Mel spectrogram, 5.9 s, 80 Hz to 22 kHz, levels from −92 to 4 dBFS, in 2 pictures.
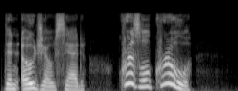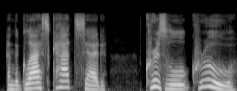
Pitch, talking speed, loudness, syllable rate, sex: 220 Hz, 120 wpm, -18 LUFS, 3.6 syllables/s, female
